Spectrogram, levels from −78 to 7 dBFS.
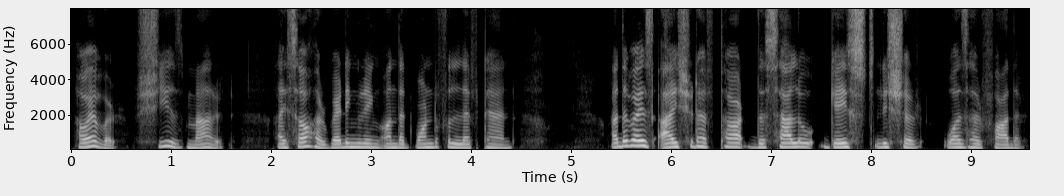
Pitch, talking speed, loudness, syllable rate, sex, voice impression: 215 Hz, 155 wpm, -19 LUFS, 5.0 syllables/s, female, feminine, gender-neutral, very young, very thin, tensed, slightly powerful, very bright, soft, very clear, fluent, cute, slightly intellectual, very refreshing, sincere, slightly calm, friendly, reassuring, very unique, elegant, slightly sweet, very lively, slightly strict, slightly sharp, slightly modest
